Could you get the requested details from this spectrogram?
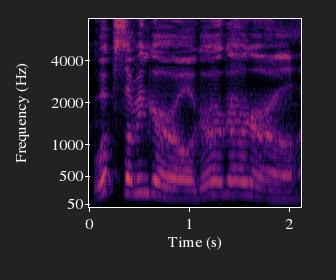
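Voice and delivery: high, loud playful correction; sing-song it playfully. Real, not acted.

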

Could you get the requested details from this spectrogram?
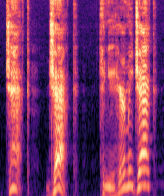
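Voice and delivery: lightly acted call to someone below; searching call with space between shouts. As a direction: call the name, checking for an answer. Unseen voice calls down to Jack.

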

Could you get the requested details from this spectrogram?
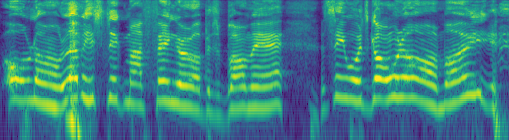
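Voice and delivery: put-on high-pitched Australian accent; crocodile hunter. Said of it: "be like the crocodile hunter".

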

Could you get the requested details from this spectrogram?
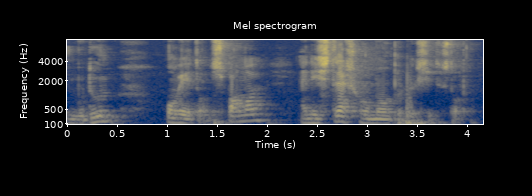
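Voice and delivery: ordinary talk, nothing marked

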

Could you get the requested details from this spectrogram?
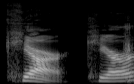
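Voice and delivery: Kiar with a nasal KYAR vowel. Shown as a demonstration. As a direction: imitate the Central New York car. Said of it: "like a high nasal vowel sound".

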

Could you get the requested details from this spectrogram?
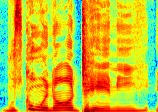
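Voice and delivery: mock tough-guy taunt; jokey teen movie jock voice; mock teen movie dude. Mocking teen movie dialogue.

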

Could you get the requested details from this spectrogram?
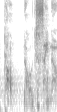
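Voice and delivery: fast urgent whisper. Retold or imitated. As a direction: whisper a frantic warning. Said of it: "being like".

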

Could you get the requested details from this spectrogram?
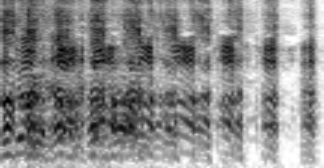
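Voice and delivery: a real burst of high laughter breaking off the quote; hearty laugh. Real, not acted. Telling radio hosts about Carlisle, bursting into laughter.

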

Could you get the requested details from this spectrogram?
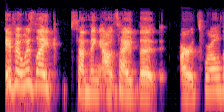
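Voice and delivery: ordinary delivery

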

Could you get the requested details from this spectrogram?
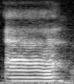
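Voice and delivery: "a" as the vowel in bat; short A. Shown as a demonstration. Teacher gives the right sound, short "a" as in bat. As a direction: say "a" like the vowel in cat. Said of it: "like the A in bat".

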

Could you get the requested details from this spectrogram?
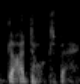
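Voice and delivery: soft whispered revelation; hushed awe. Real, not acted. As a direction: drop to a secret whisper. Revealing key point.

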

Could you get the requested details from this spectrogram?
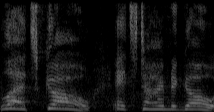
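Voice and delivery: high, pushy call to leave, dragged out; impatient yell. Retold or imitated. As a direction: pull him away with your voice. Wife screaming to leave.

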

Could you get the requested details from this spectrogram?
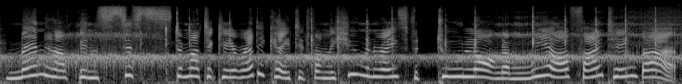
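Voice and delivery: high, haughty tyrant's speech; pompous villain. A narrator's reading. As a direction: lecture them like a gloating dictator. Villain chief's long speech.

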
